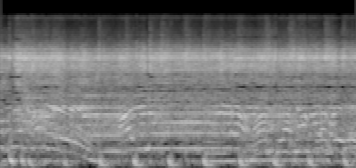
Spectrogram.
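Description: Live gospel worship music over a loudspeaker system: singing voices over a band with a steady beat.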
